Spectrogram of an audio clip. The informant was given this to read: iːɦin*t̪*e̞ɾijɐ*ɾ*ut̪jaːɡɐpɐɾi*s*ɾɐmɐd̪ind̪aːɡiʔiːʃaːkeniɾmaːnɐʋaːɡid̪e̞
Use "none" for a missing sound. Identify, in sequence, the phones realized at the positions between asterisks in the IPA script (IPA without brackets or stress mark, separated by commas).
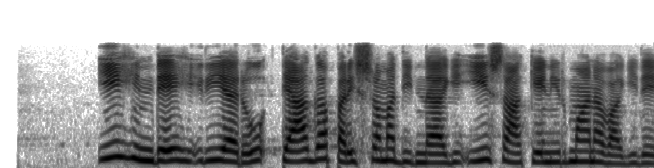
d̪, ɾ, ʃ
